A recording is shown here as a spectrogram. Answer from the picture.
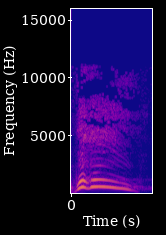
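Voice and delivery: high, loud woohoo; joyful whoop. Retold or imitated. Pastor Tony whooping with joy in church, high and loud. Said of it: "I'll hear Pastor Tony go".

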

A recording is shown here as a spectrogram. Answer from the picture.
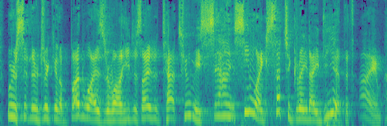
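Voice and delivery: high, loud, rushing through real emotion; choked up. Real, not acted. Preacher recalling his wild past to the congregation, choked up. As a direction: push the memory out fast and high while holding back tears. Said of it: "I'm not sorry for getting choked up".

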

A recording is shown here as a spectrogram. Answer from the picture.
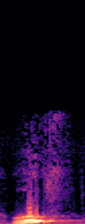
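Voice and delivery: loud breathy woof bark; one sharp canine woof; dog bark. Acted. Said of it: "barks the dog".

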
